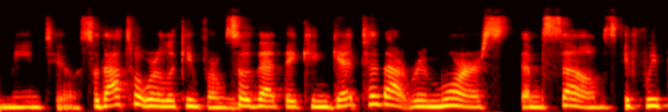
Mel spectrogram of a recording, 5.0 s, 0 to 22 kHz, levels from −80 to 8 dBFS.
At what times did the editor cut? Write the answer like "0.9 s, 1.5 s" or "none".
1.7 s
